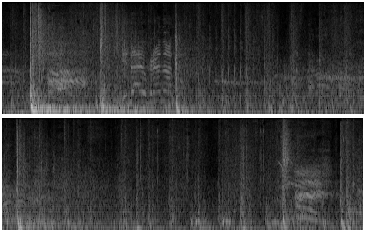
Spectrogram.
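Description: Rifle shots crack loudly and ring out.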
